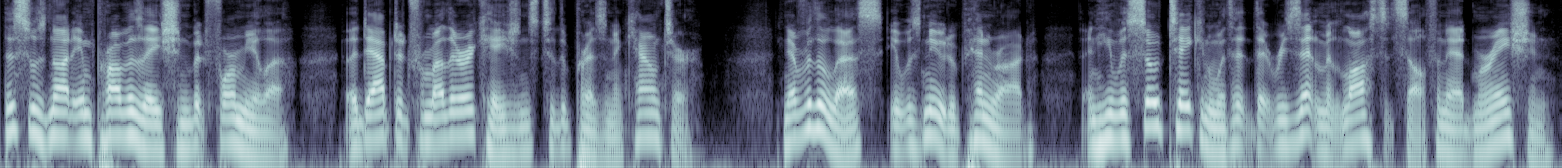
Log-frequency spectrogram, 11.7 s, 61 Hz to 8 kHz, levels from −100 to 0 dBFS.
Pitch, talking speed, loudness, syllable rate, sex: 120 Hz, 170 wpm, -18 LUFS, 5.7 syllables/s, male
